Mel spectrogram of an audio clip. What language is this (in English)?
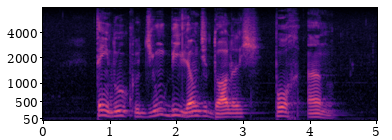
Portuguese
